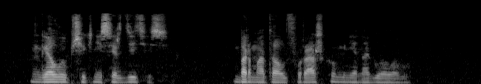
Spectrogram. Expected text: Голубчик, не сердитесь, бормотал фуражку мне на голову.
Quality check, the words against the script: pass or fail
pass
